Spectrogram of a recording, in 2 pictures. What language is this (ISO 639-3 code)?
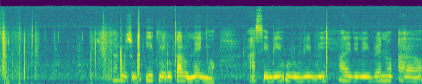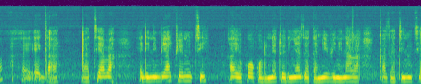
kpo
